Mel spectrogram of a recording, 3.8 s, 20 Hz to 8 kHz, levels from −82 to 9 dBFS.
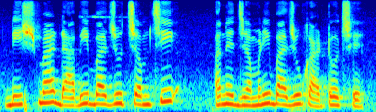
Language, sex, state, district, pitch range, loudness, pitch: Gujarati, female, Gujarat, Valsad, 210-250 Hz, -11 LUFS, 235 Hz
